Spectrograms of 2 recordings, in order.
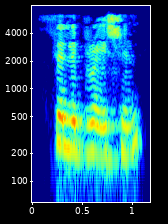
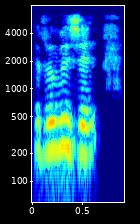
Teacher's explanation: The suffix t i o n produces a shh sound and the suffix s i o n produces a z sound.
